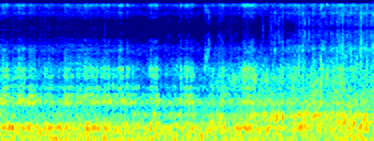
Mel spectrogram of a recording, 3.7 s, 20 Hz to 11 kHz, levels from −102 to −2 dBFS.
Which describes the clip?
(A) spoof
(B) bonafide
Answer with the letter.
A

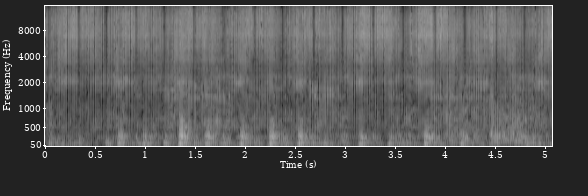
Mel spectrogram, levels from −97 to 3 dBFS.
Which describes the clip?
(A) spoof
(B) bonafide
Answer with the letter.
A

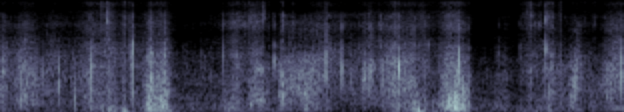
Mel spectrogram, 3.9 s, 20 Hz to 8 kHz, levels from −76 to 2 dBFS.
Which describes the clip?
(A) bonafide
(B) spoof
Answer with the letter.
B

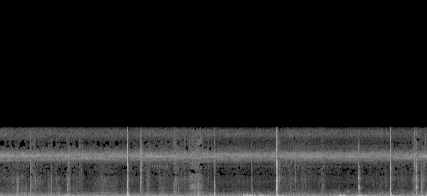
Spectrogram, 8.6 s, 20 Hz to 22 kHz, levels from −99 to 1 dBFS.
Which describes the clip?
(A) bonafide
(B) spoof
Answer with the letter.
A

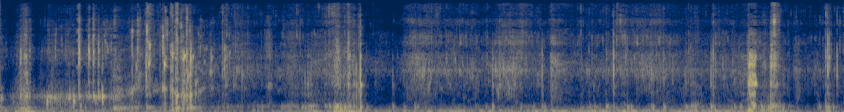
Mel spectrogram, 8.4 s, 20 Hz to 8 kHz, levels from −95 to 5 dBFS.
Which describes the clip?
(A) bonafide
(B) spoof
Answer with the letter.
A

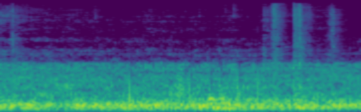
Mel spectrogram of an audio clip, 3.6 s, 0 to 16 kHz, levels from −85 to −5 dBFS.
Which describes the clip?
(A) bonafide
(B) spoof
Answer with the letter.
A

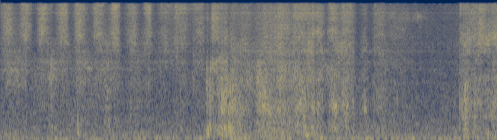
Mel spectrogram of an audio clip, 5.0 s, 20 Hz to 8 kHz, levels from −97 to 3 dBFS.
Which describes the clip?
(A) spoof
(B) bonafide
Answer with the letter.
A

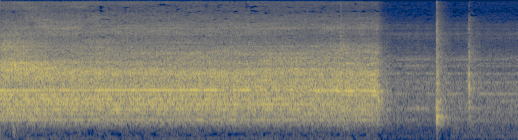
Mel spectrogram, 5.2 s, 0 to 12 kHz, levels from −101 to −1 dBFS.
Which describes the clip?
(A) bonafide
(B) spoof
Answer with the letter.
A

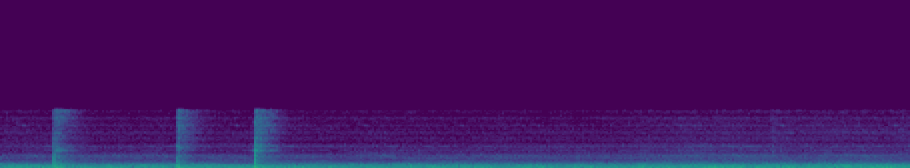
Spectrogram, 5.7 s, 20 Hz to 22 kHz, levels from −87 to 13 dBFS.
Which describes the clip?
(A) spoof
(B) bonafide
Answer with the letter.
A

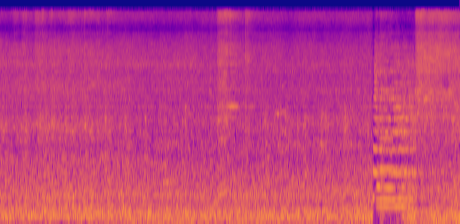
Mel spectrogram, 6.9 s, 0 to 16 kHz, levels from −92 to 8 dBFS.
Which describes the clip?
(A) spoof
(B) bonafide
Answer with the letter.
A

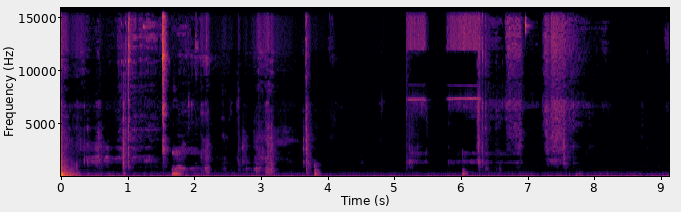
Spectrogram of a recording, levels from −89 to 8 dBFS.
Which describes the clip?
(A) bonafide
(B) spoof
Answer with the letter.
A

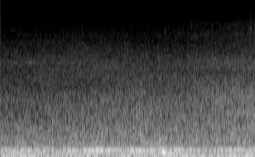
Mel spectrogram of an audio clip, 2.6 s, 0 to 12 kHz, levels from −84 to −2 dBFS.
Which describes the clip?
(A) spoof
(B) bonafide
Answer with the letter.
B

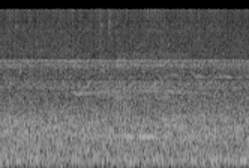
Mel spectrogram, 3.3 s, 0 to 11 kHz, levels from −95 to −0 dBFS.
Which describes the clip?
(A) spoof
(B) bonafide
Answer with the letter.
A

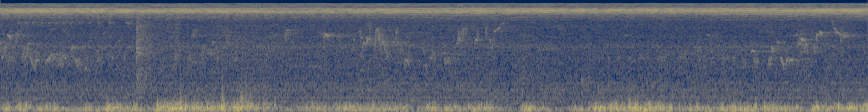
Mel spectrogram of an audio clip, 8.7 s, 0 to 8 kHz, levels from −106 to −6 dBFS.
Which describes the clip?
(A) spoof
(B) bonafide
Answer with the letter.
B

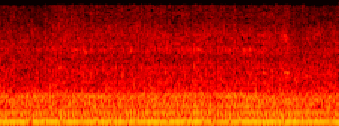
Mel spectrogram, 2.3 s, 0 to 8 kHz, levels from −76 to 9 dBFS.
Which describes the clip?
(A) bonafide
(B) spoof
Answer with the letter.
B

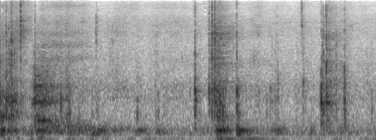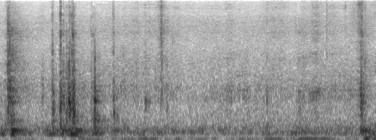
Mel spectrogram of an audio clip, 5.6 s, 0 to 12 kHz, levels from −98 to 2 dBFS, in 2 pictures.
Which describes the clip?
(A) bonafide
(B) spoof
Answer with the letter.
A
